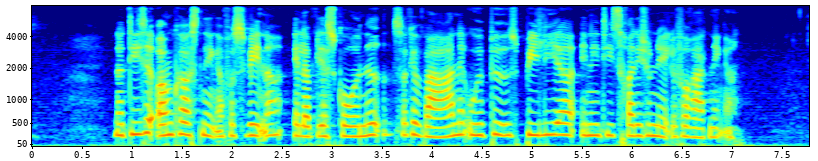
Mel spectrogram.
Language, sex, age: Danish, female, 28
